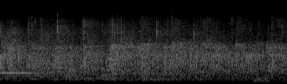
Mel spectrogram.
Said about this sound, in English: Thank you both. Let's give them another clap.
